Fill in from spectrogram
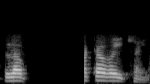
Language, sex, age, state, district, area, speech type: Maithili, female, 60+, Bihar, Sitamarhi, rural, conversation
